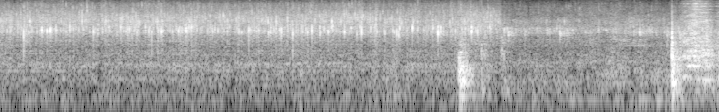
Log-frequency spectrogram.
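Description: Half a stick of butter sizzles gently as it melts in a pan on low heat, a soft steady crackle with a couple of brief clanks near the end, no speech.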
